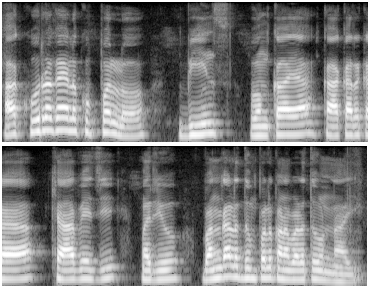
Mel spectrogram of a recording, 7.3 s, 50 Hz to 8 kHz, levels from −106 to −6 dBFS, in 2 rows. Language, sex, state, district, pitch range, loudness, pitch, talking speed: Telugu, male, Telangana, Mahabubabad, 145-175 Hz, -13 LUFS, 160 Hz, 90 wpm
